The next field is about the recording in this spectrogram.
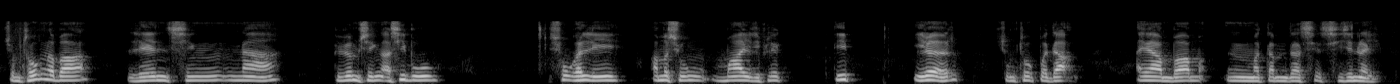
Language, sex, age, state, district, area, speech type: Manipuri, male, 60+, Manipur, Churachandpur, rural, read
